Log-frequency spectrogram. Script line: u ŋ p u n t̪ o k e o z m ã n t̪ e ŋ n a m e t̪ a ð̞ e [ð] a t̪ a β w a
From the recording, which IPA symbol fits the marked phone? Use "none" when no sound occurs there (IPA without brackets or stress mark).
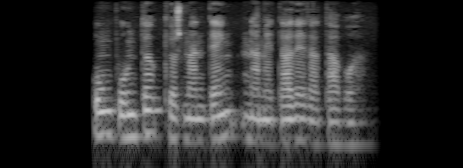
ð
